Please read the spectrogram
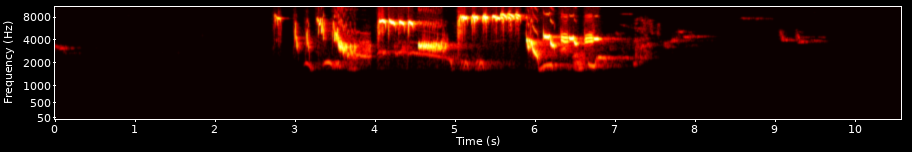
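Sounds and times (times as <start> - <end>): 
European robin (Erithacus rubecula) song: 2.7 - 8.2.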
